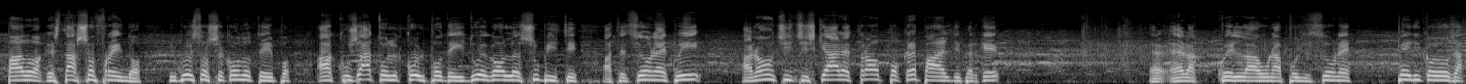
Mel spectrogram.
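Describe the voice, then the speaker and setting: A man doing live play-by-play commentary of a futsal match, excitable and often shouting as the action builds. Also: sits high, slight background noise. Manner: excitable, shouts at key moments, names players rapidly.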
